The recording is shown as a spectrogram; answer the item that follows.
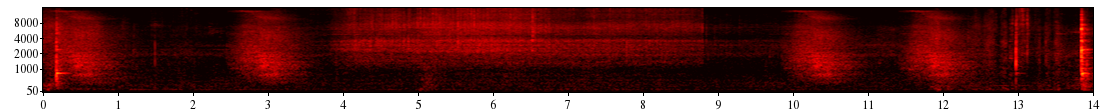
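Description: Crepe batter sizzling in a hot nonstick pan, in soft swells that rise and fade over about a second each, with a steadier stretch of sizzle in the middle.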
